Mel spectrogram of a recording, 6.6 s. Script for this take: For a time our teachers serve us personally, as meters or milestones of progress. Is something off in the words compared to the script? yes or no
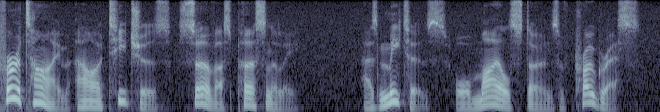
no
